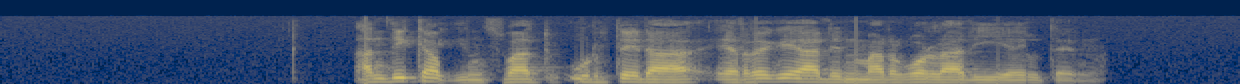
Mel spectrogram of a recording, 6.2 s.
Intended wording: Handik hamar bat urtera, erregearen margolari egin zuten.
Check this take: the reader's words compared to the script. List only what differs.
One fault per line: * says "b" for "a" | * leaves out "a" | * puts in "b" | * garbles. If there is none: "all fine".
* says "egin" for "hamar"
* leaves out "egin"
